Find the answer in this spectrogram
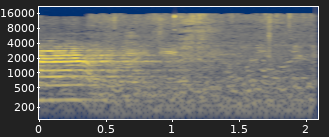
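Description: A held sung or chanted note with many overtones. It fades about half a second in, leaving a noisy background of the procession.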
